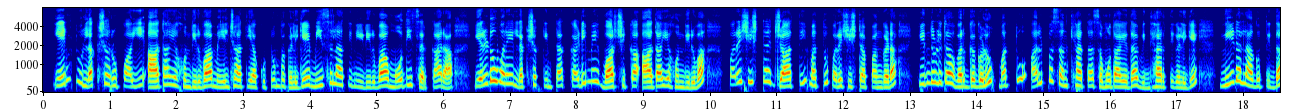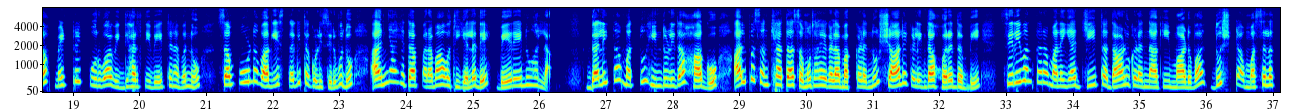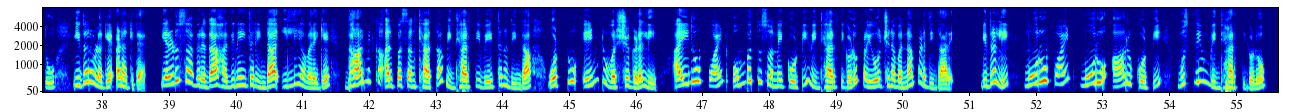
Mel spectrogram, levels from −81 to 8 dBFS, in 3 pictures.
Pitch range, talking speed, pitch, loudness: 220-340 Hz, 90 wpm, 260 Hz, -19 LUFS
